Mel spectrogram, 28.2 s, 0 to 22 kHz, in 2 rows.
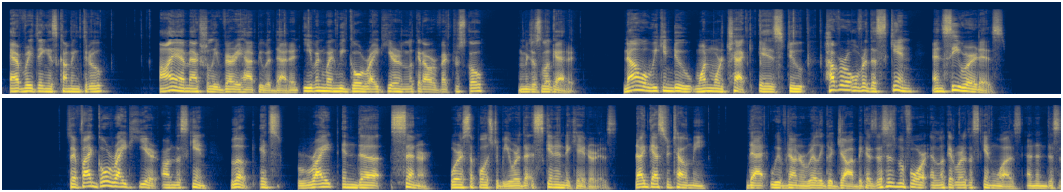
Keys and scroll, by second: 1.6 super+d, 5.5 super+d, 6.1 super+d, 9.7 2, 23.5 super+d, 27.2 super+d.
